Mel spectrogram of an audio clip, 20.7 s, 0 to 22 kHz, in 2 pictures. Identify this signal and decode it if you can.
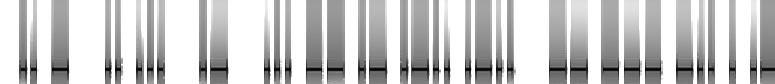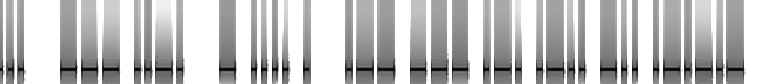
Morse code, heard as a keyed tone, about 17 wpm, 700 Hz. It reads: IT IS A SMALL MODEL OF THE WORLD.
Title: Sentences from Top 1000 Words - Review Part 5 - 17wpm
